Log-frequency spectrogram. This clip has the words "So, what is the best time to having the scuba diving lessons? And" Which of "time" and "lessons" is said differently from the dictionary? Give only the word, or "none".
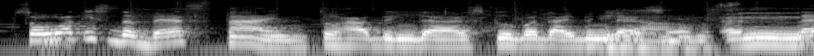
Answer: lessons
